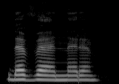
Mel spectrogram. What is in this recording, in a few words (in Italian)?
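"devènnere", lingua sarda, female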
